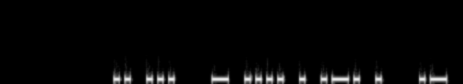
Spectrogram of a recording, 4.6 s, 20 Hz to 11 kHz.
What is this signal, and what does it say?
Morse code, heard as a keyed tone, about 21 wpm, 700 Hz. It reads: IS THERE A
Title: Sentences from Top 1000 Words - Review Part 5 - 22wpm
